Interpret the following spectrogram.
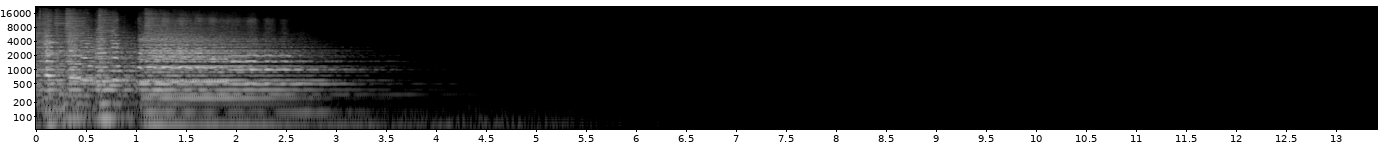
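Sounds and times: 
orchestral suite in B minor: 0.0s - 3.8s.

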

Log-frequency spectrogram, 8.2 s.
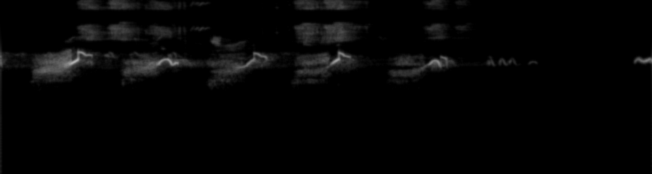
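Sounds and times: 
slender-billed curlew Numenius tenuirostris: 1.0s - 2.7s, 3.6s - 4.6s, 5.3s - 5.9s.

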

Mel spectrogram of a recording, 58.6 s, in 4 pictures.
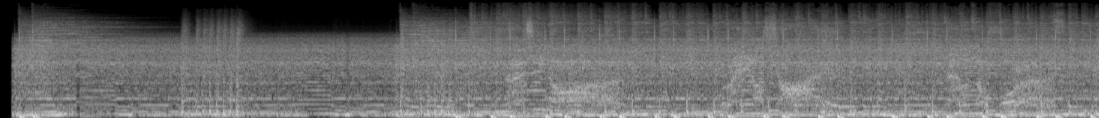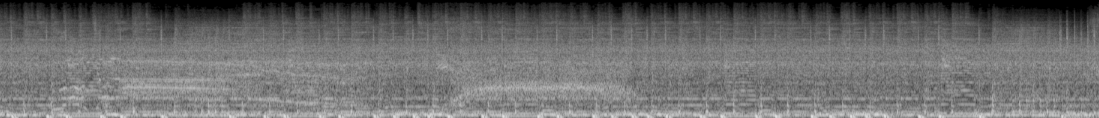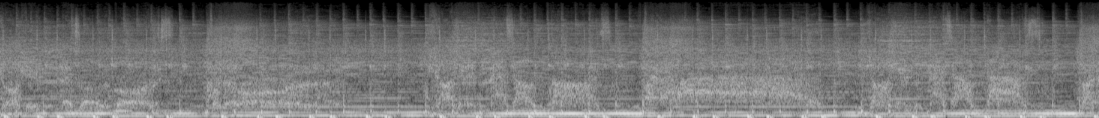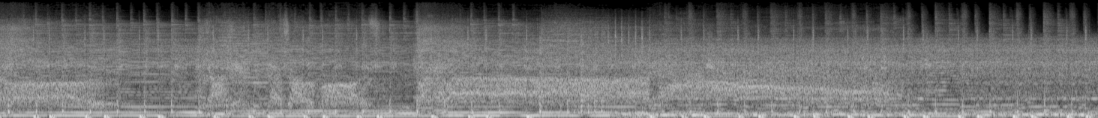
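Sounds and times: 
punk metal music: 0.1s - 58.5s.

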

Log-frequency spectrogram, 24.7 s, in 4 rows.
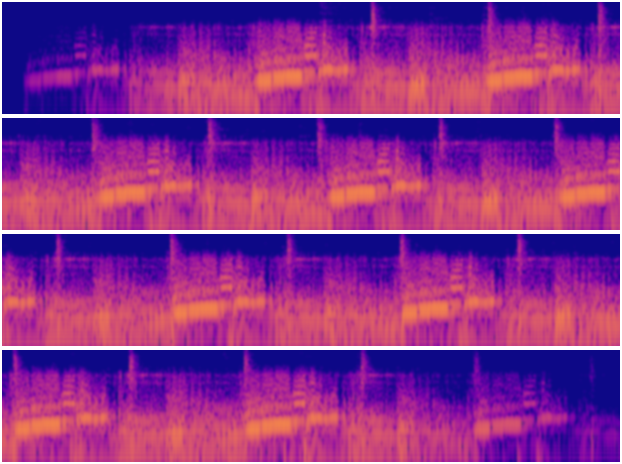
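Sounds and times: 
jazz loop: 1.7s - 24.7s.

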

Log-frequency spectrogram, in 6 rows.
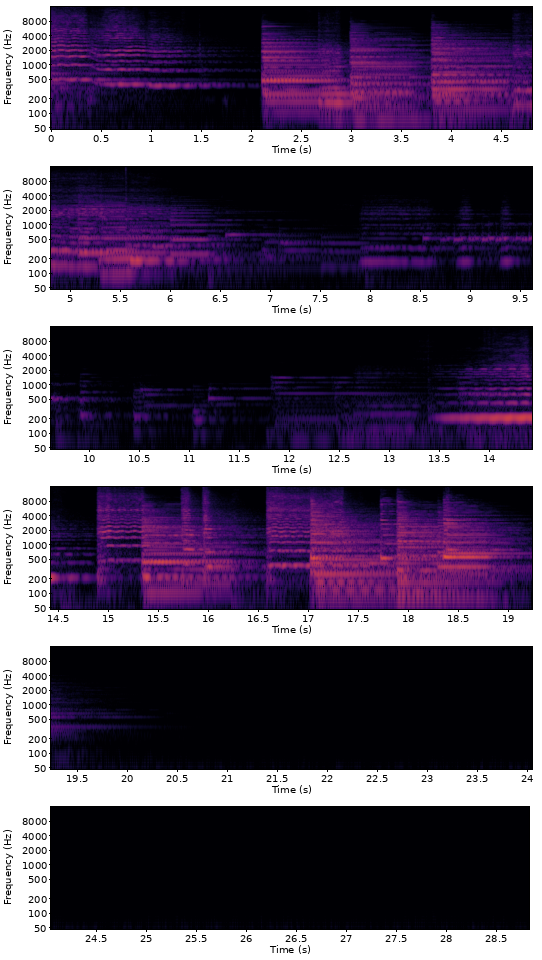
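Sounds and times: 
cello sonata played very agitated: 0.0s - 19.9s.

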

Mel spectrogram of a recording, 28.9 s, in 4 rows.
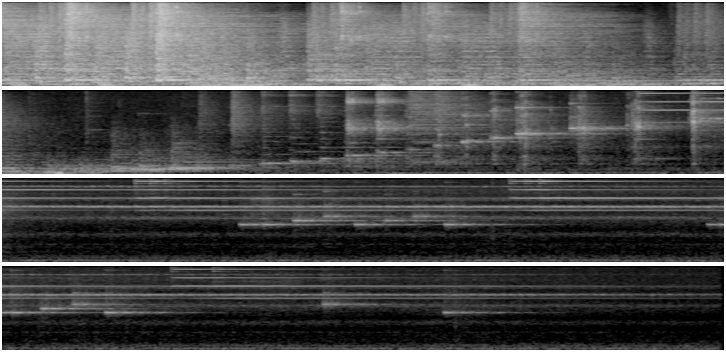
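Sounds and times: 
orchestra playing: 0.0s - 13.4s
orchestral percussion playing moderato: 0.0s - 28.7s.

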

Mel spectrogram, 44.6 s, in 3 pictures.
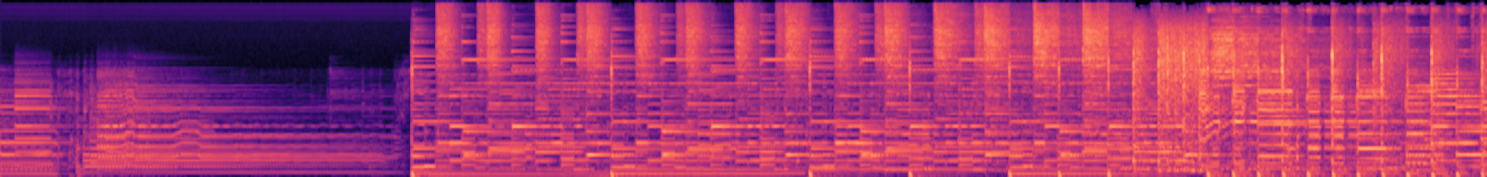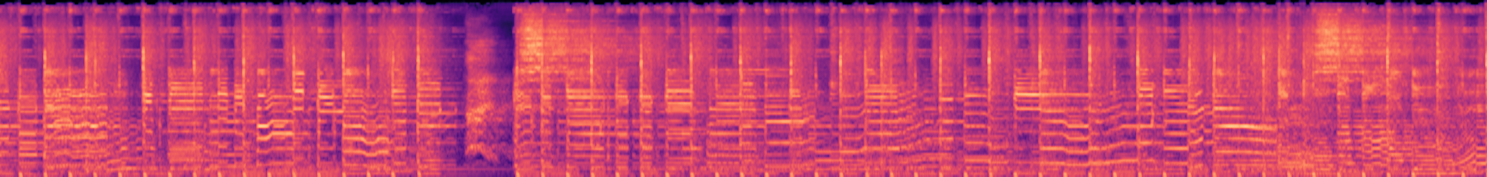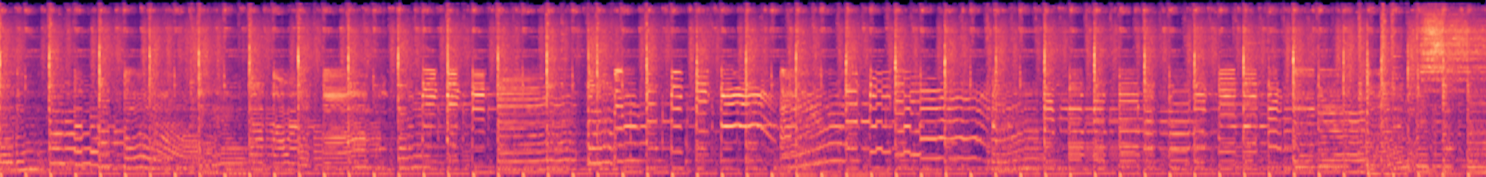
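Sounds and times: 
instrumental Christmas song: 0.1s - 44.5s.

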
